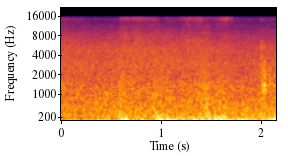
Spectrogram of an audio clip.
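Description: Wind buffeting the microphone with a rustling hiss and a few low bumps, the loudest about halfway through.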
